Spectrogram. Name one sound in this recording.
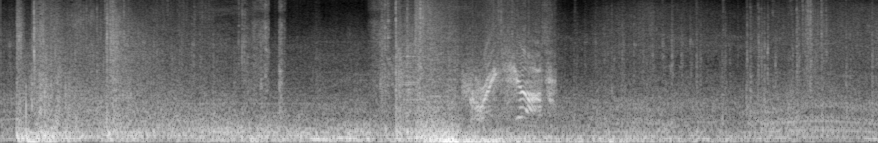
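A heavy tank engine rumbles low as the tank drives.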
